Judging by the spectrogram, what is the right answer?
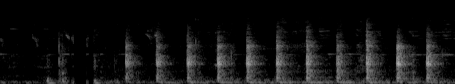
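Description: Steady rhythmic clicking, about three clicks a second, starting about a second in and getting louder after that.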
